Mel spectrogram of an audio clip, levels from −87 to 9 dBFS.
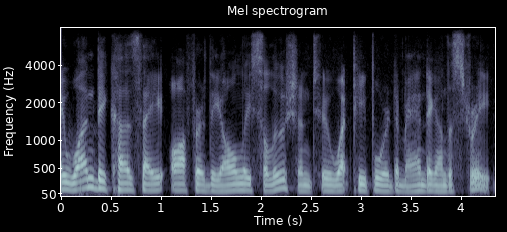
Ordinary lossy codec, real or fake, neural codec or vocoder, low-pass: Opus, 24 kbps; real; none; 7.2 kHz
